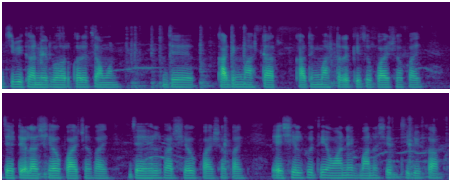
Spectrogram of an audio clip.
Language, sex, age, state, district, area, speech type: Bengali, male, 30-45, West Bengal, Birbhum, urban, spontaneous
